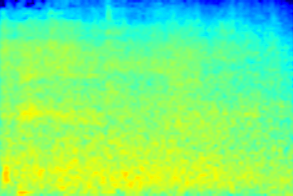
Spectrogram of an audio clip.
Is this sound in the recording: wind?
yes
